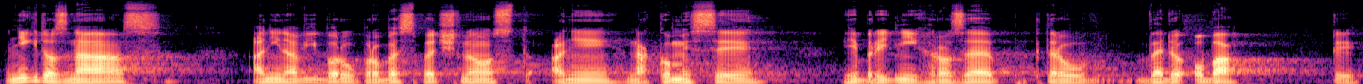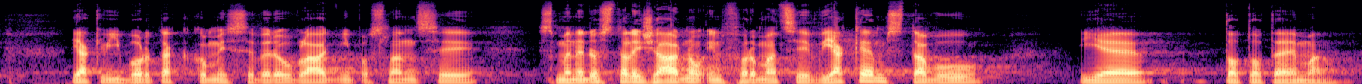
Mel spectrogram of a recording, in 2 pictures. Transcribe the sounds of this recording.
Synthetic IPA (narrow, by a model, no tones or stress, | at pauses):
ɲɪɡdo̞znaːs | ʔa̰ɲɪnaviːbo̞ɾupɾo̞bɛspɛt͡ʃno̞st̪ʔaɲɪnako̞mɪsɪ | ɦɪbɾɪdɲiːɣɦɾo̞zɛp̚kt̪ɛɾo̞wvɛdoʔobat̪ɪ | jakviːbo̞ɾt̪akːo̞mɪsɪvɛdo̞wvlaːdɲiːpo̞slant͡sɪ | smɛnɛdo̞st̪alɪʒaːdno̞wʔɪnfo̞ɾmat͡sɪvjakɛːmst̪avu | jɛt̪o̞t̪o̞t̪ɛːma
